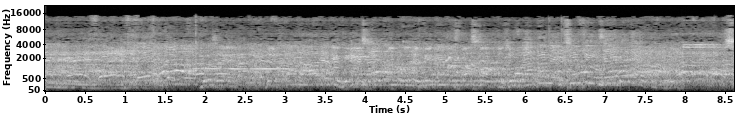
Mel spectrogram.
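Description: A crowd of spectators shouts and chatters loudly in a large echoing hall.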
